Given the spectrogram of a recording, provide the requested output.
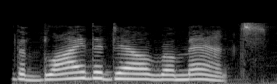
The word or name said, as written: blithedale romance the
